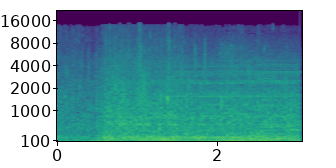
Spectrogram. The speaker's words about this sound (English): The foal splashes into the river and immediately runs into trouble, stumbling and nearly falling over. She manages to keep her feet and pushes on into the deepening water.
